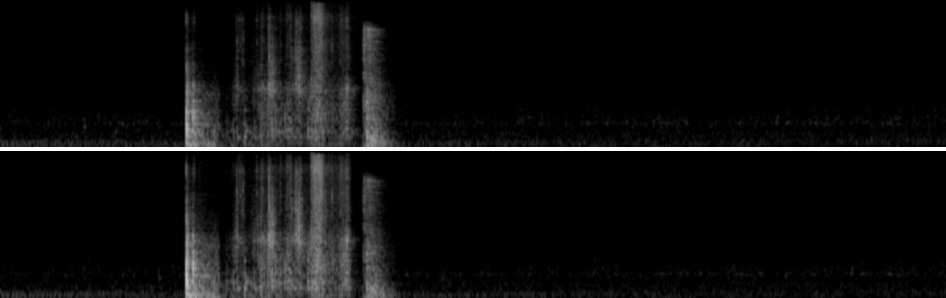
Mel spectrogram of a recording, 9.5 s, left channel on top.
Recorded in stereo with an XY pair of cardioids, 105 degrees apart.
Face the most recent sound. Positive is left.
turn(degrees=25)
